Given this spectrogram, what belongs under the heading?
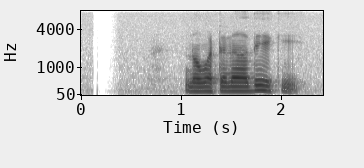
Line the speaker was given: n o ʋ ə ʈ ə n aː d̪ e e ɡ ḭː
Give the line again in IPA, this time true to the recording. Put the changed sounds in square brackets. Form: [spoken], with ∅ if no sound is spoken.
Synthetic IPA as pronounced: n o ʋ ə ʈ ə n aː d̪ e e [k] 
